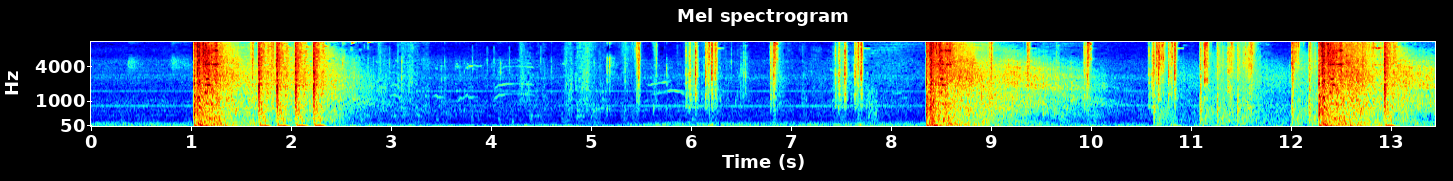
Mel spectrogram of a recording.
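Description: A rifle fires loud shots that echo away.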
